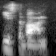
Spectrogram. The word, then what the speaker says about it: Esteban: By the way, I got to pronounce his name right, which is Esteban.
